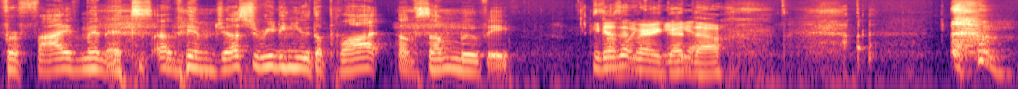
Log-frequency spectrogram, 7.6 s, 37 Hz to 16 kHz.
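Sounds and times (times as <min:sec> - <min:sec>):
hiss: 0:00.0 - 0:07.6
speech: 0:00.0 - 0:07.6
faint breathy clicks: 0:05.8 - 0:07.1
man clearing throat: 0:06.4 - 0:07.6.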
